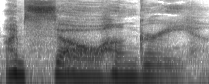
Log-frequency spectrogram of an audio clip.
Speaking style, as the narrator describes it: she hissed

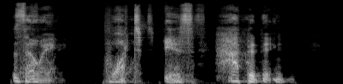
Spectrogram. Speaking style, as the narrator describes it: Jason asked, in a breathless voice

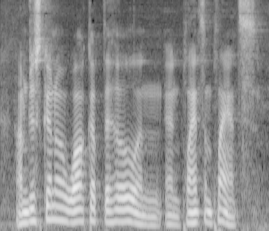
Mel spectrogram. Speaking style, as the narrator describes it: calmly turned my head and toward him and said

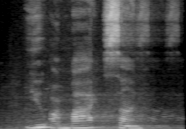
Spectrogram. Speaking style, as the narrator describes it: she whispered to him

